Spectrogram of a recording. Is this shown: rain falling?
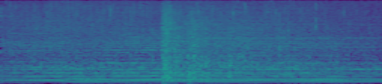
yes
